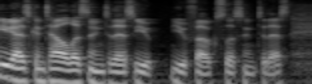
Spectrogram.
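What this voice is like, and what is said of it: Usual voice. Nothing is said of it.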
